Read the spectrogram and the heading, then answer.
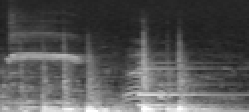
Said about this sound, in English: Is there more than one Acme Thunderer in the audience? Everybody that's got a whistle, blow it.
